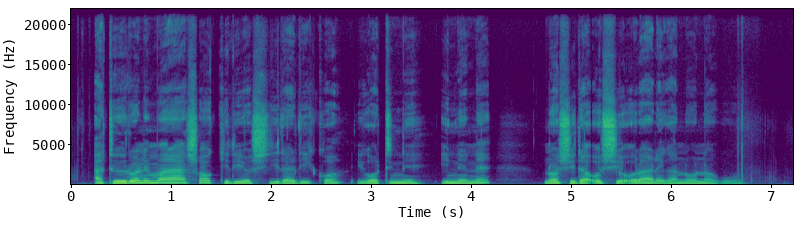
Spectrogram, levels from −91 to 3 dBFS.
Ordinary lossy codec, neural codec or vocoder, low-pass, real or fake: none; none; none; real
